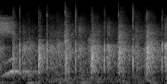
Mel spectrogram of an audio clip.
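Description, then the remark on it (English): An audience applauds to pick a winner among competitors, a dense wash of clapping with sharper claps popping out every few tenths of a second, fairly loud. “So pick a winner now with your applause, starting with David Huntsberg, Planes, Trains, and Automobiles.”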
